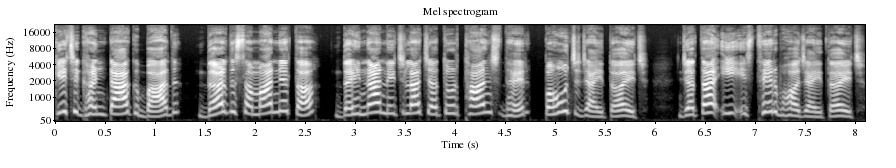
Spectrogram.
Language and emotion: Maithili, neutral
